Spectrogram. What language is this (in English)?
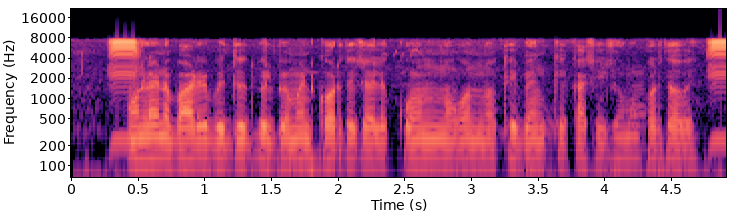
Bangla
